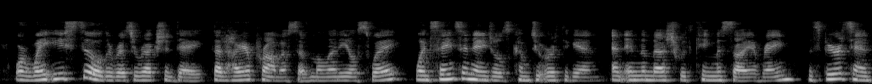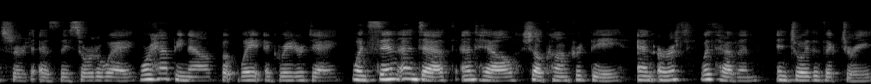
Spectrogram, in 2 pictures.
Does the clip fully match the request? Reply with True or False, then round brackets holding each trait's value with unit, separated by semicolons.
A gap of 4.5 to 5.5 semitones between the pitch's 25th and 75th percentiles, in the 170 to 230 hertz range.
False (2.9 semitones; 190 Hz)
